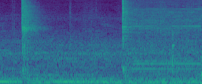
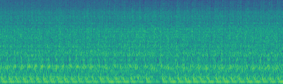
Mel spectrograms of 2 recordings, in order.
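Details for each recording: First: KTM fuel-injected dirt bike with erratic running: click at key-on, then steady even whir as the fuel pump primes normally; pump confirmed working, engine still doing weird things, fuel system to be checked next. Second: KTM fuel-injected dirt bike engine runs with a busy, lumpy beat around three pulses a second that never settles, then cuts out; fuel pump confirmed working, parts said to be new; erratic running, cause not pinned down.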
